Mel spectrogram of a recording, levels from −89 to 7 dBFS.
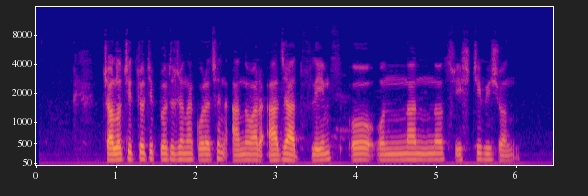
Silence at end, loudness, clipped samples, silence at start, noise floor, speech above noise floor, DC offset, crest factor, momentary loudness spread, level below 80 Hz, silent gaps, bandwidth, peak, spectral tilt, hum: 0.5 s; -24 LUFS; under 0.1%; 0.85 s; -55 dBFS; 31 dB; under 0.1%; 22 dB; 11 LU; -54 dBFS; none; 7.2 kHz; -4 dBFS; -7.5 dB/octave; none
